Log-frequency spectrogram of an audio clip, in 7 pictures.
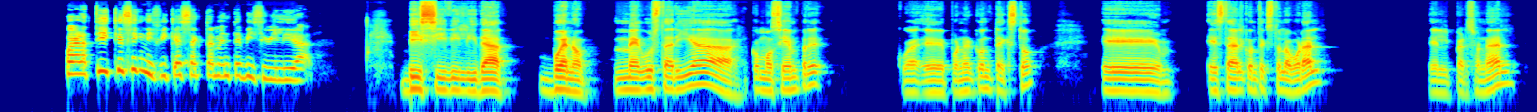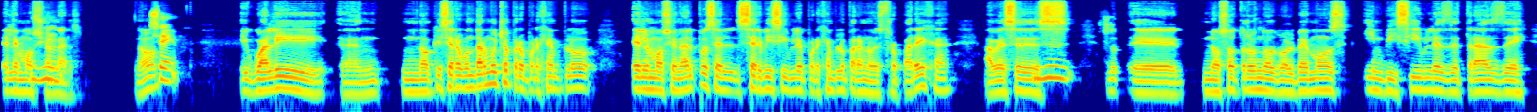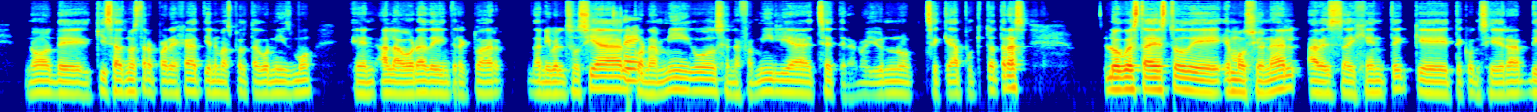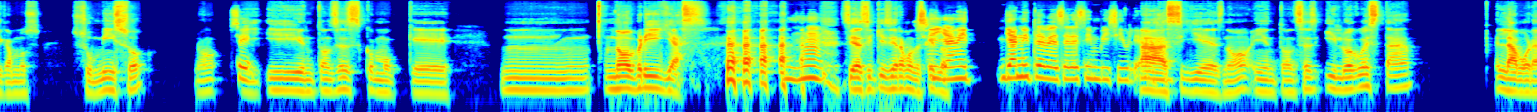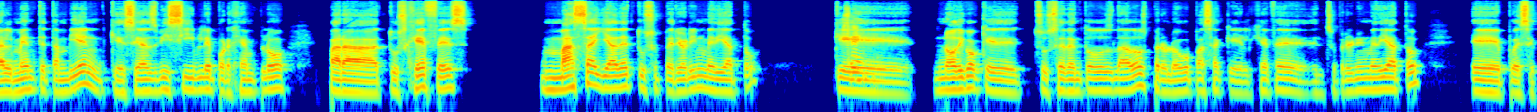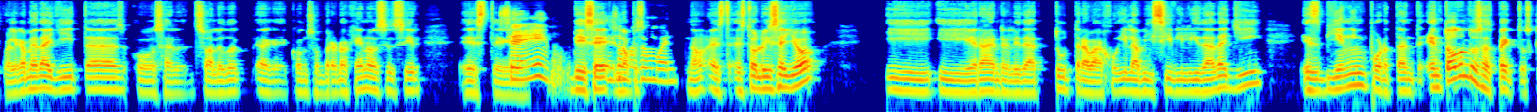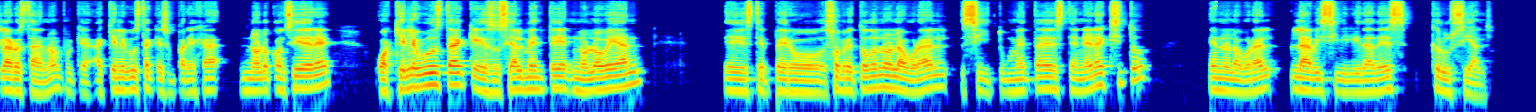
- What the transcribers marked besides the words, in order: laugh
- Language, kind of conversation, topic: Spanish, podcast, ¿Por qué crees que la visibilidad es importante?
